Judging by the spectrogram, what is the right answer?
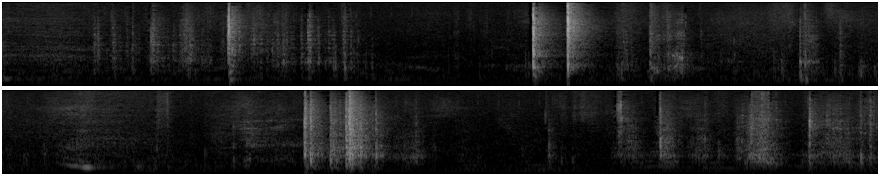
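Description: Plastic DVD cases being handled and shuffled on a tiled floor: an irregular string of clicks and clatters, with two sharp knocks about three seconds in and a cluster of clatters around six seconds.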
